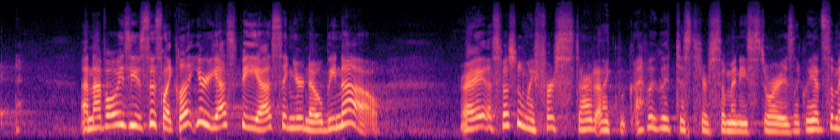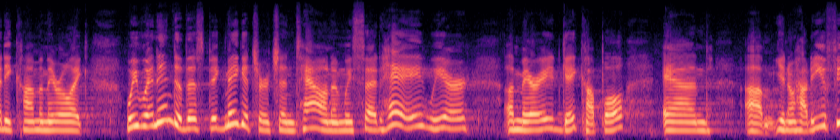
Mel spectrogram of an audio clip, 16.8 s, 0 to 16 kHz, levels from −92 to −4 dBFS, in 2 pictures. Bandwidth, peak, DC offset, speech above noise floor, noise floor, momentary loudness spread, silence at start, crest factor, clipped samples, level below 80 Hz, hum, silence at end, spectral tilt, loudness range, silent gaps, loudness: 12.5 kHz; -4 dBFS; under 0.1%; 30 dB; -50 dBFS; 8 LU; 0 s; 16 dB; under 0.1%; -68 dBFS; none; 0 s; -6 dB/octave; 4 LU; none; -20 LUFS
